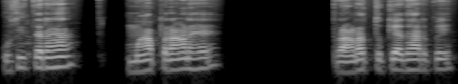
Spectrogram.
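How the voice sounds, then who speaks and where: A man's voice: fairly high pitch, normal speed, smooth, no room sound. A man teaching Hindi grammar, explaining step by step and asking and answering his own questions. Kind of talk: classroom lesson.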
